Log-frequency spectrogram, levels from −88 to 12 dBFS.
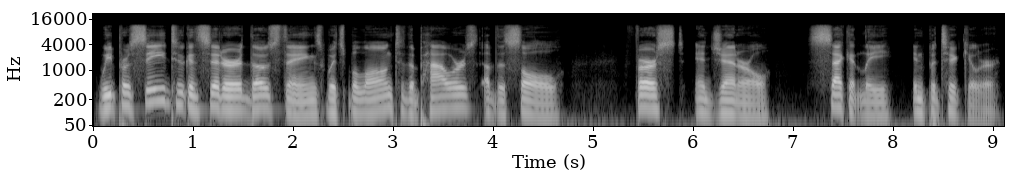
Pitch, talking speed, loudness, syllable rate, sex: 110 Hz, 130 wpm, -19 LUFS, 4.2 syllables/s, male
